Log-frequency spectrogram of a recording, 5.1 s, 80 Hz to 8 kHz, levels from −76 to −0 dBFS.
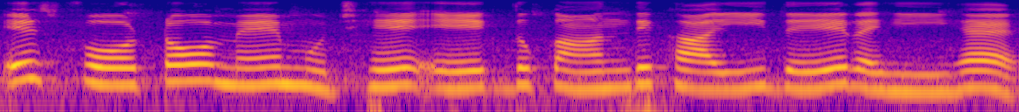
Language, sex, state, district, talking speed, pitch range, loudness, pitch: Hindi, female, Madhya Pradesh, Katni, 115 wpm, 215-255 Hz, -15 LUFS, 230 Hz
